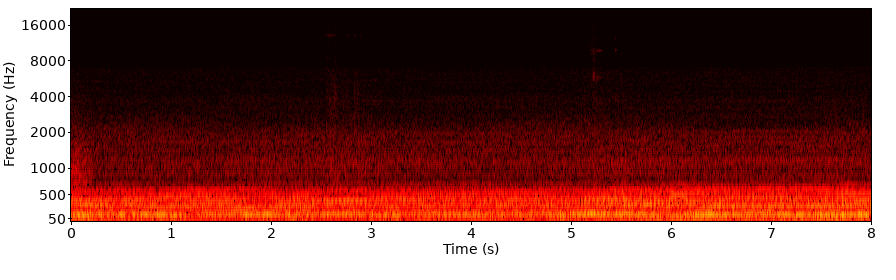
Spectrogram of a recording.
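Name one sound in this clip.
Tyres roll on a smooth road.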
